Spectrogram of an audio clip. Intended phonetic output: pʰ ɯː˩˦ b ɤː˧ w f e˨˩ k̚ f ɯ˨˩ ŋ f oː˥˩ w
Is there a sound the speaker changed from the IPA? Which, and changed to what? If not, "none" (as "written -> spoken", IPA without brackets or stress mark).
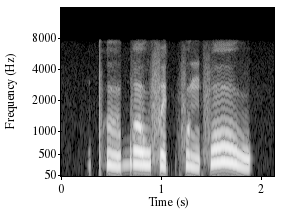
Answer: none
